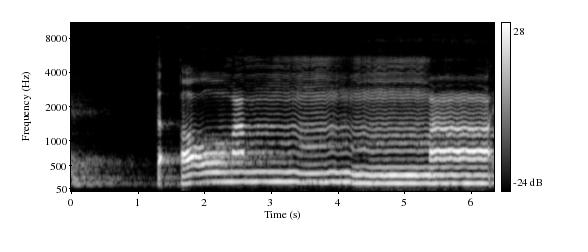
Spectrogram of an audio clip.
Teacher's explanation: যে নুনে তসদি থাকে নুন মুশাদ্দদ মিম মুশাদ্দদ বলে যেখানে গুন্না করা ওয়াজিব তাই এখানে গুন্না অর্থাৎ একটু সময় থামিয়ে যেতে হবে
